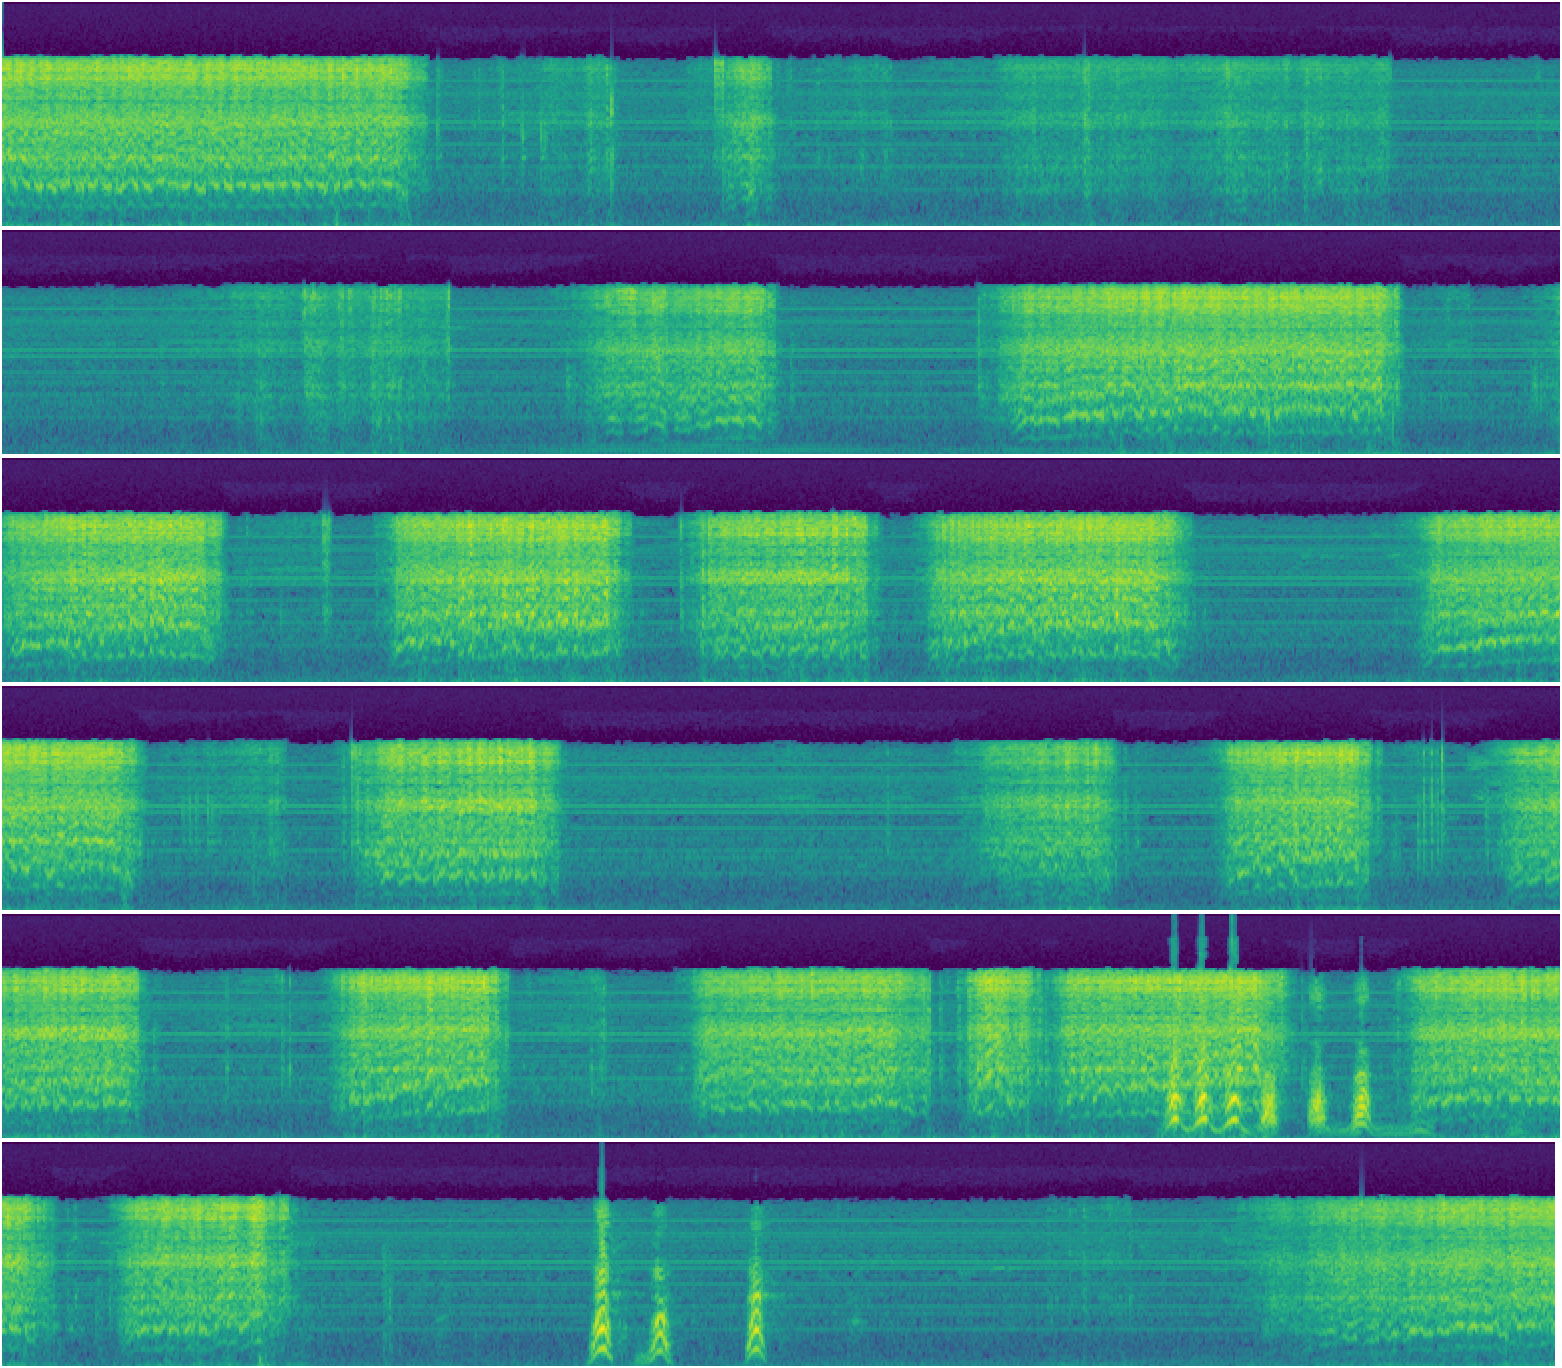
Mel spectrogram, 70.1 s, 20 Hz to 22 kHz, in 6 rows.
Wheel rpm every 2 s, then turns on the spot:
110, 60, 10, 0, 20, 10, 10, 20, 50, 30, 110, 30, 70, 70, 60, 80, 20, 80, 20, 70, 0, 30, 50, 60, 30, 30, 80, 70, 50, 60, 30, 0, 0, 10, 60.
8-12 14-16 42-44 50-52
